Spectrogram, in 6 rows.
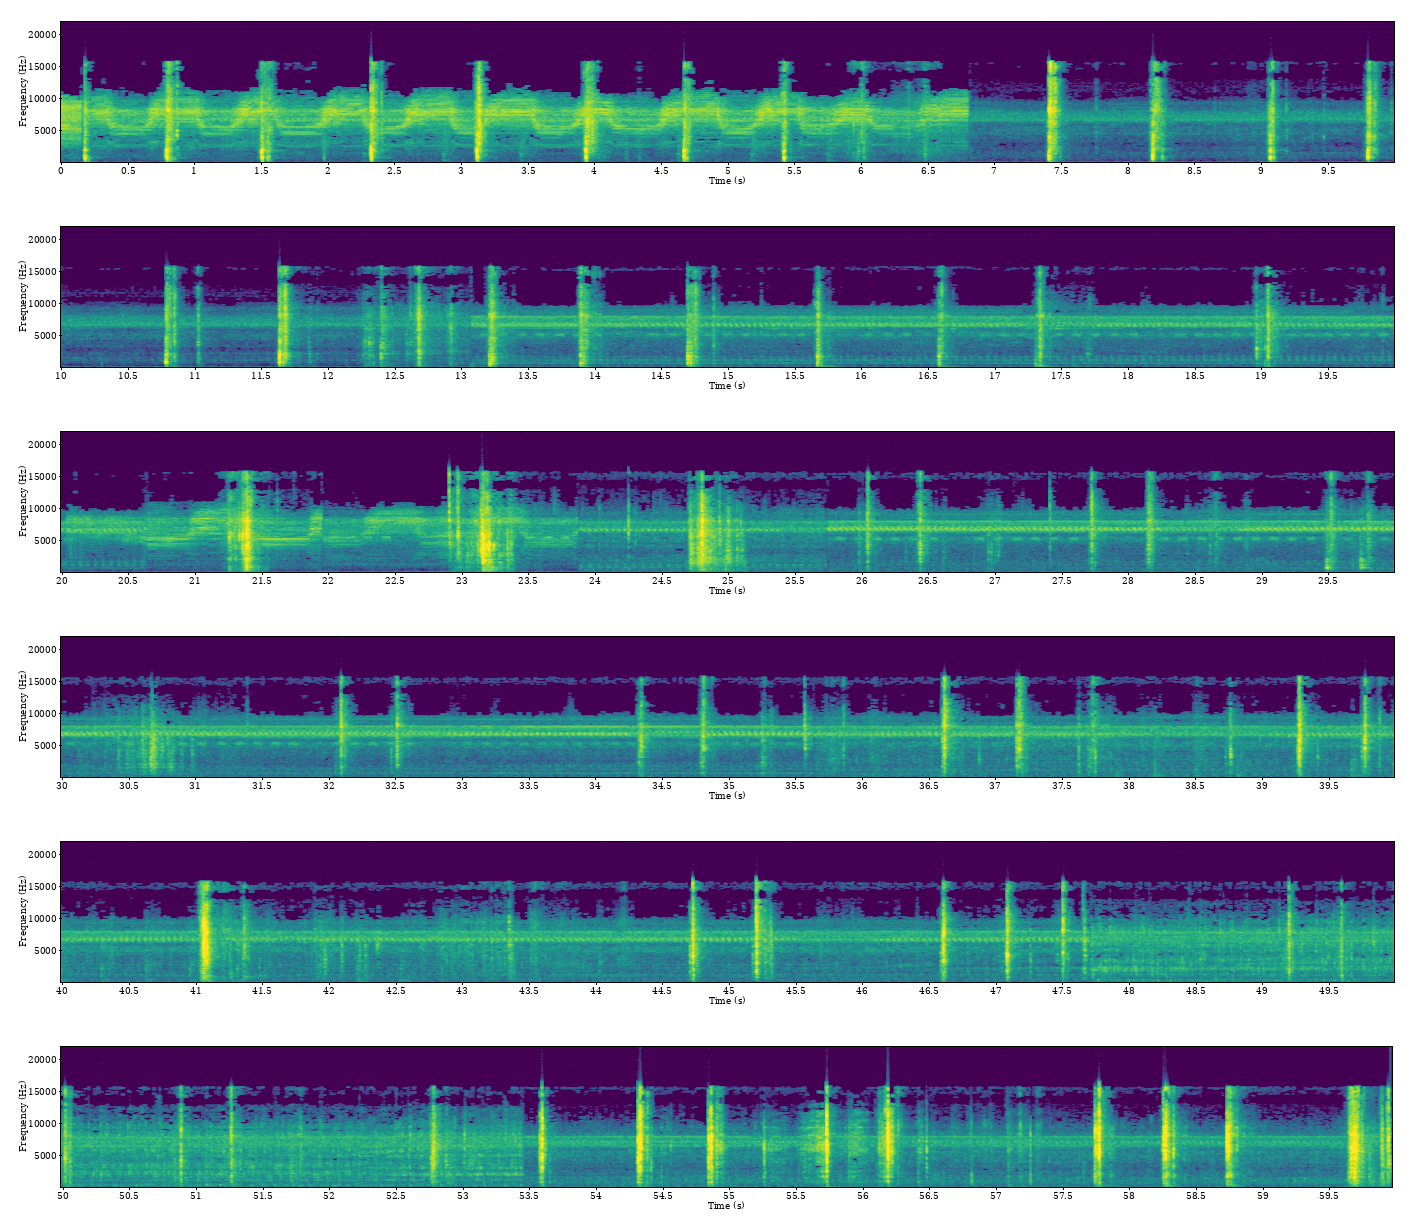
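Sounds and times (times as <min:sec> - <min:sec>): hand tool striking wood: 0:00.0 - 0:06.7, 0:09.8 - 0:10.0, 0:11.6 - 0:14.1, 0:14.7 - 0:15.0, 0:15.6 - 0:15.9, 0:16.6 - 0:17.7, 0:36.6 - 0:43.0, 0:53.6 - 0:58.9
insects buzzing: 0:00.0 - 0:59.9.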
